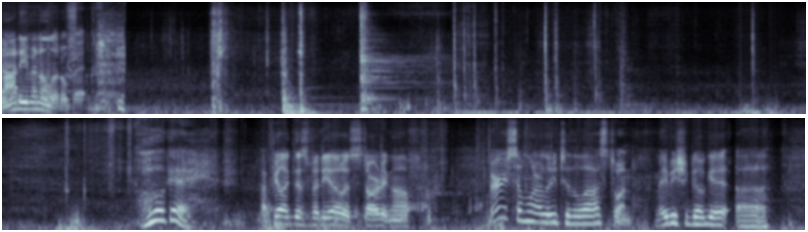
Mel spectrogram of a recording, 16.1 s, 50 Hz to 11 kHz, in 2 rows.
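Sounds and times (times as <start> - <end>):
clicks and knocks: 2.7 - 6.5.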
